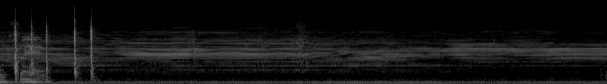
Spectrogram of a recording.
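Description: Electric hair trimmer buzzing steadily, with a few sharp clicks in the first second.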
